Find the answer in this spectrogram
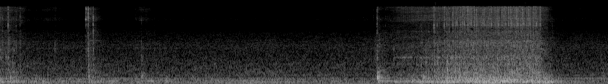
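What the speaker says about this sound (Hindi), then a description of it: "ऊपर से हम 2 दफ़ा सिलाई लगाएंगे इसके किनारे से" A sewing machine stitches along the edge of a gents' kameez front pocket, a steady fast whirring run with a louder burst near the end, heard close and alone without speech.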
